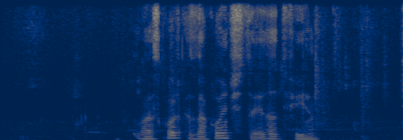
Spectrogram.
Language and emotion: Russian, neutral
